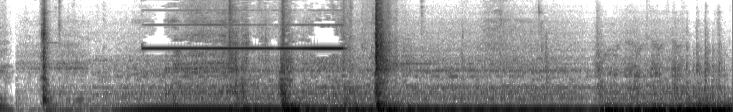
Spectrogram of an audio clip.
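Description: Skid steer starting up: a click, then a steady high warning beep for about a second and a half as the engine cranks and catches. The engine then runs steadily, with its revs coming up near the end.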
